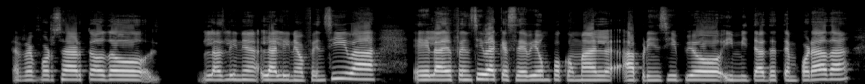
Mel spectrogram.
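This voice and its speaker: Opinionated young woman with smooth clear voice. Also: medium pitch, no echo, studio quality. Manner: opinionated, thinks aloud with many fillers and restarts. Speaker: sports podcast host. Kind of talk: casual solo commentary.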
